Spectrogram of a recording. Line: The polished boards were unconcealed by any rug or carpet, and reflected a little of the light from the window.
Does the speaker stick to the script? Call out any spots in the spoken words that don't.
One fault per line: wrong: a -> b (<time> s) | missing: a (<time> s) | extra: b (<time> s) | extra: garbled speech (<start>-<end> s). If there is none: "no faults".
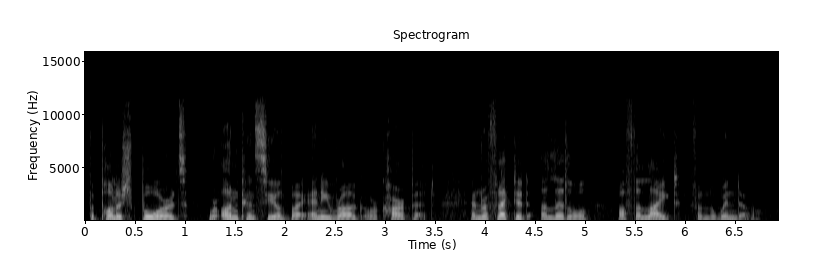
wrong: of -> off (5.3 s)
